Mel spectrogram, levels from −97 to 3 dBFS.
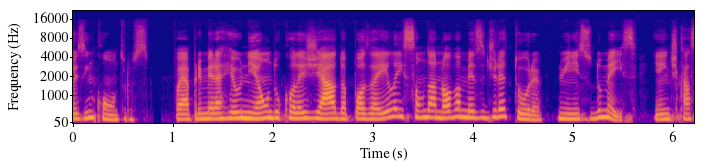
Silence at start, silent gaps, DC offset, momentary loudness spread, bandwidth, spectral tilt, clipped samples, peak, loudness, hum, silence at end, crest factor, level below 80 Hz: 0 s; 0.80-0.88 s; under 0.1%; 8 LU; 13.5 kHz; -6 dB/octave; under 0.1%; -6 dBFS; -23 LUFS; none; 0 s; 16 dB; -72 dBFS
